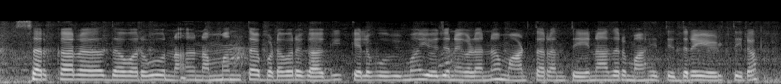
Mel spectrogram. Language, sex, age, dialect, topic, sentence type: Kannada, female, 18-24, Central, banking, question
